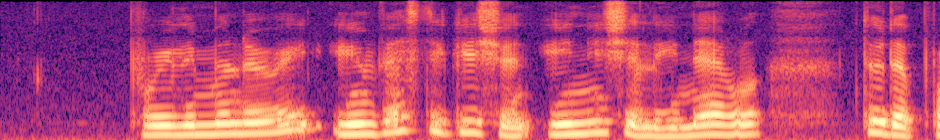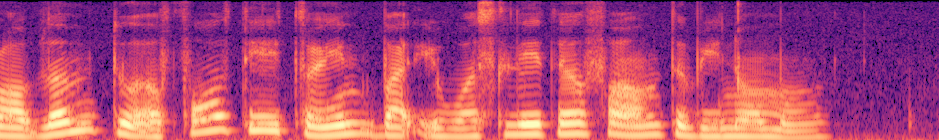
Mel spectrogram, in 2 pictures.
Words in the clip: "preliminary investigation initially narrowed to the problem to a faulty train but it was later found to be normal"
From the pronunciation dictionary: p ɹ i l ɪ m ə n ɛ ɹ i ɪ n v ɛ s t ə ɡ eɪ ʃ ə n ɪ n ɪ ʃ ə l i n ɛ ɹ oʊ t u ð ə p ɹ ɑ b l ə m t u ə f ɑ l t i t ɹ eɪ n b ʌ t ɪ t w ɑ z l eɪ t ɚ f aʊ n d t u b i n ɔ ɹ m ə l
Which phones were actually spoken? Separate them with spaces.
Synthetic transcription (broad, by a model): p ɹ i l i m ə n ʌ ɹ i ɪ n v ɛ s t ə ɡ eɪ ʃ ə n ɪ n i ʃ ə l i n ɛ ɹ oʊ t u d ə p ɹ ɑ b l ə m t u ə f ɑ l t i t ɹ eɪ n b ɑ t ɪ t w ɑ s l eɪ t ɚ f aʊ n t u b i n ɔ m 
